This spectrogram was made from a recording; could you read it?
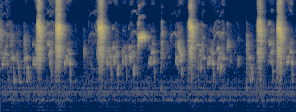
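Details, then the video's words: Several happy parakeets singing together, a busy run of scratchy squawks and bright chirps packed closely in uneven bursts, some notes shrill and piercing, over a faint constant hum. "Happy Parakeets Singing"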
